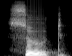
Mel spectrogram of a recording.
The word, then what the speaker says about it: soot: पहिलो शब्दमा पातलो स को उच्चारण हुन्छ र दोस्रो शब्दमा मोटो श को। सुन्नुहोस् है त यहाँ। suit, shoot, suit, shoot, suit, shoot.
